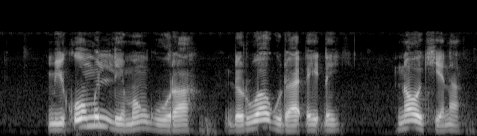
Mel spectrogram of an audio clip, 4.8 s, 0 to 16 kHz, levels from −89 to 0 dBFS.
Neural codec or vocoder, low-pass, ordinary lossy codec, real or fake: none; 7.2 kHz; none; real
